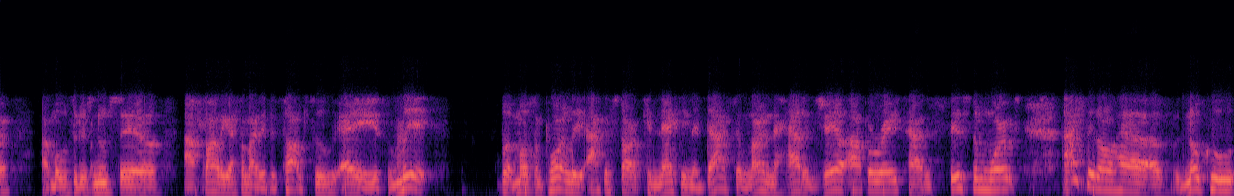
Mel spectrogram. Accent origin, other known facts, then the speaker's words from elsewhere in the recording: Atlanta, Georgia, United States; one of my friends I grew up with here in Georgia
